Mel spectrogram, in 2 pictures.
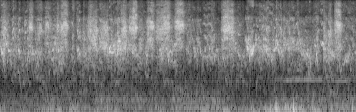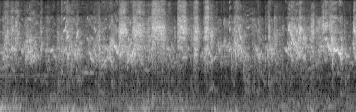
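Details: Chirping from a breeding pair of budgerigars, a busy, unbroken stream of shrill tweets and harsh squawks layered over one another, with faint low rumbling underneath.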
